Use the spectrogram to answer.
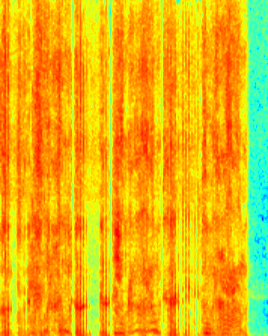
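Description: A female pug makes a run of loud snorting, growly grunts and groans in quick, uneven bursts, heard alone with no talking, before falling silent at the end.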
